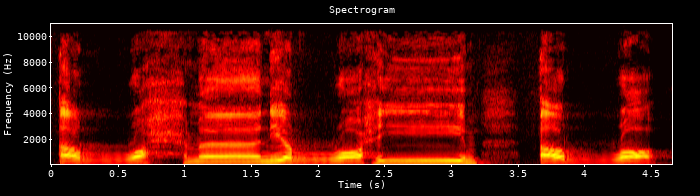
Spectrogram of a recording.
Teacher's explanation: هاتان راءان، الر هذه الأولى الساكنة علينا ألا نسرع عندها، علينا أن نعطيها حقها من الزمن · Term: الحرف المشدد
